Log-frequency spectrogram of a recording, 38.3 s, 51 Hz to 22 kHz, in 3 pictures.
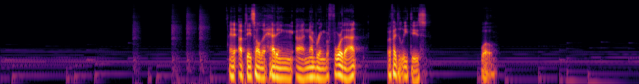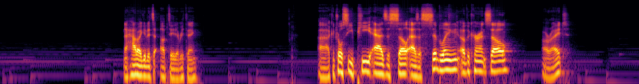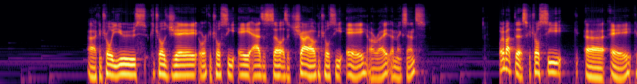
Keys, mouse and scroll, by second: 1.8 Return, 2.7 ctrl+j, 5.1 Escape, 5.6 a, 6.1 shift+Up, 6.8 Down, 7.4 BackSpace, 11.9 click, 12.0-14.1 typing, 12.5 Escape, 15.4 j, 17.1-19.4 typing, 21.0 j, 25.0 ctrl+/, 25.8 Escape, 26.5 k, 30.6 h, 33.9 d, 34.6 ctrl+s, 35.0 k.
